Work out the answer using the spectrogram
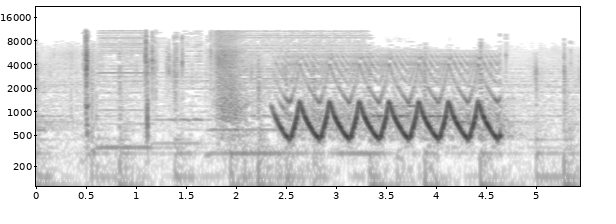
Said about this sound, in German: Tröte bitte.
